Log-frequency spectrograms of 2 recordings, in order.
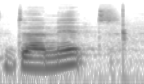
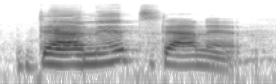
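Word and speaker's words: Daknit: Done It Designs. Okay. All right. We're gonna go with that pronunciation. Sure. I don't know. I don't know how to say it. Yeah. Oh, Dan it. Okay. Dan it. There you go. We were corrected.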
